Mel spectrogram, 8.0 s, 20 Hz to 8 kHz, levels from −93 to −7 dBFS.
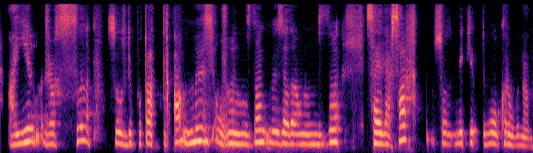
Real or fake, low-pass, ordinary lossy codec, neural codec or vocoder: fake; none; none; codec, 16 kHz, 1.1 kbps, Voila-Tokenizer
